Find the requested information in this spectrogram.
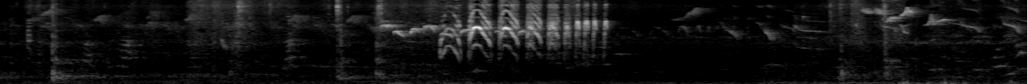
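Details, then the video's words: Kaso-kaso bird singing, an Indonesian lure to start birds singing. After clicks and rustling, a whistled note opens a burst of arched notes and a rapid run of short chips, followed by scattered faint chirps and handling noise. "PANCINGAN YANG BAGUS UNTUK BURUNG KASOKASO AGAR CEPAT BUKA SUARA"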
